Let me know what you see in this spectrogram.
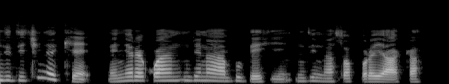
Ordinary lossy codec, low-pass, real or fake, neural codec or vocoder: none; none; real; none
